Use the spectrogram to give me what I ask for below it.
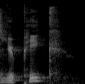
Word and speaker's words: Yupik: I think the pronunciation of the tribe, though, is Yupik.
